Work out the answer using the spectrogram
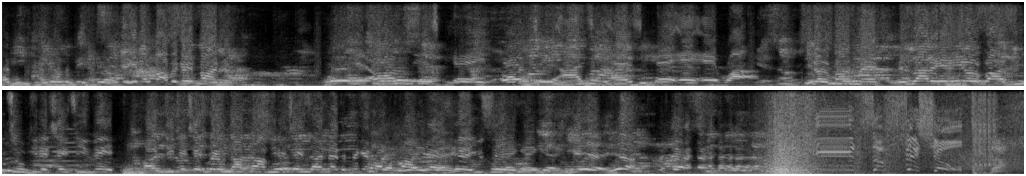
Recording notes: Is live at the Tunage Showcase. Allentown Pennsylvania.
